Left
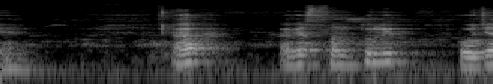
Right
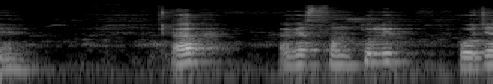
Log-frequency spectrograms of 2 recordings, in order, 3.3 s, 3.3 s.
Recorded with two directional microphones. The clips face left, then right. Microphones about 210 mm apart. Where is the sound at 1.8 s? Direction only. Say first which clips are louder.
Even; 40° right (ahead or behind).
